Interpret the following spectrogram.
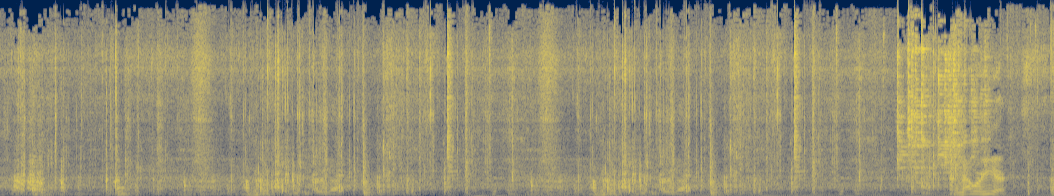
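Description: Indistinct voices talking, with scattered clicks and knocks of a minivan door being opened and handled just after its lock was forced with a lockout tool.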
